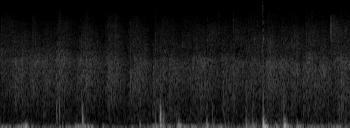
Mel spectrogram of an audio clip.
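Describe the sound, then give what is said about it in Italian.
Scattered applause from an audience at an Italian-language talk: quiet, irregular hand claps that come in loose bursts rather than a dense roll over a few seconds. “Siamo riusciti ad avere l'applauso, quindi si vede che è colpito.”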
